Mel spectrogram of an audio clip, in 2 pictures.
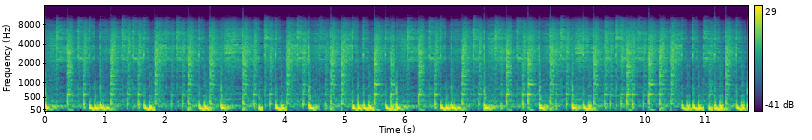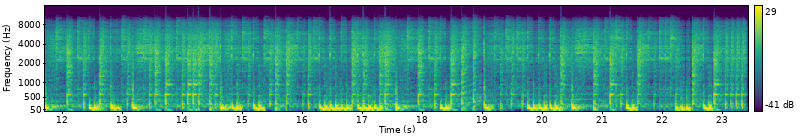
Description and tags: amen break mashed 164bpm
4 bars of sliced and then altered amen break from my unreleased tune.
break, amen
